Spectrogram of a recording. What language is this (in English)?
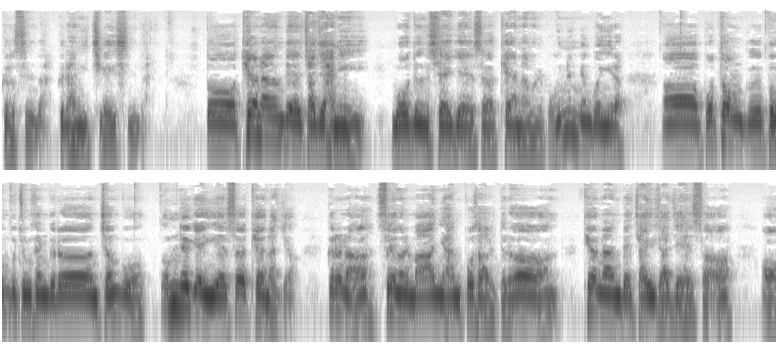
Korean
